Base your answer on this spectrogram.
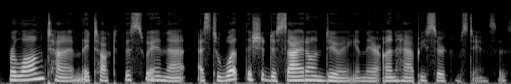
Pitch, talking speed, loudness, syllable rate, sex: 180 Hz, 260 wpm, -20 LUFS, 6.2 syllables/s, female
